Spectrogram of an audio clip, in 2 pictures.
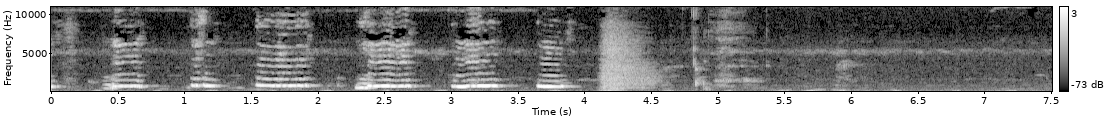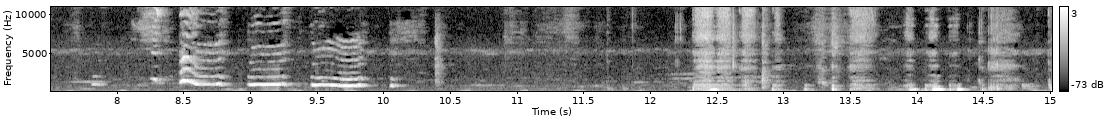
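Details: A pet dog, very angry at a mosquito and wanting to catch it, gives high, thin whining whimpers: about five in the first few seconds, more after a pause, then a burst of rough noisy sounds near the end, over a steady low ticking.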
